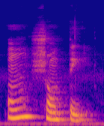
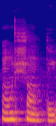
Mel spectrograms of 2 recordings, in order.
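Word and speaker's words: enchanté: तो next example ली है मैंने, ऑन शॉन्ते।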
